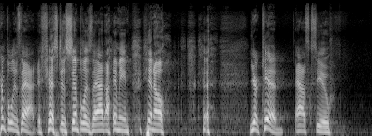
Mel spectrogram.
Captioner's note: laugh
